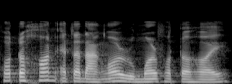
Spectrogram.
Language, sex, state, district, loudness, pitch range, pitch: Assamese, male, Assam, Kamrup Metropolitan, -19 LUFS, 125-170 Hz, 135 Hz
